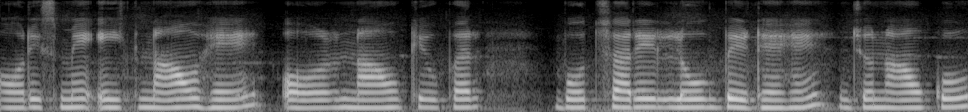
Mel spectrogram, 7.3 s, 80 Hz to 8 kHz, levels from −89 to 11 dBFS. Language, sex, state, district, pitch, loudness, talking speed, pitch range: Hindi, female, Uttarakhand, Tehri Garhwal, 210 Hz, -17 LUFS, 150 wpm, 205-215 Hz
